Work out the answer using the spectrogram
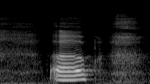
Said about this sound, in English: Do it again. No, no, not the yawn. I was trying to eliminate the yawn. Fine, whatever. We'll leave it in.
